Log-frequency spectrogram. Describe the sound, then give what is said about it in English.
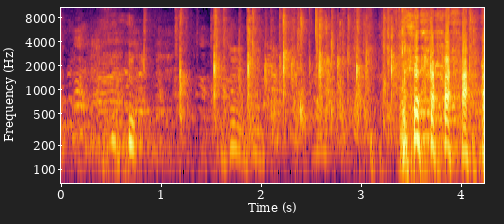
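Scattered, hesitant applause from an audience, building into denser clapping toward the end, mixed with crowd murmuring and a few chuckles. “I love that applause was like a lot of people don't know what just happened.”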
